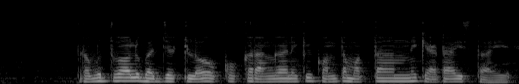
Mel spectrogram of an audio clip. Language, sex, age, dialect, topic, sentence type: Telugu, male, 18-24, Utterandhra, banking, statement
